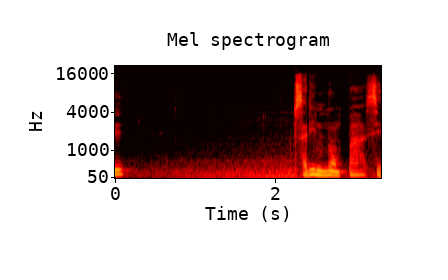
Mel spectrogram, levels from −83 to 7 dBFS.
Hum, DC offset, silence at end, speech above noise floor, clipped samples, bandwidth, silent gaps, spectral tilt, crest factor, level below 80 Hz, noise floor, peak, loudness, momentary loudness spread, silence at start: none; under 0.1%; 0 s; 30 dB; under 0.1%; 17 kHz; none; -4 dB/octave; 22 dB; -70 dBFS; -60 dBFS; -12 dBFS; -30 LUFS; 25 LU; 0 s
